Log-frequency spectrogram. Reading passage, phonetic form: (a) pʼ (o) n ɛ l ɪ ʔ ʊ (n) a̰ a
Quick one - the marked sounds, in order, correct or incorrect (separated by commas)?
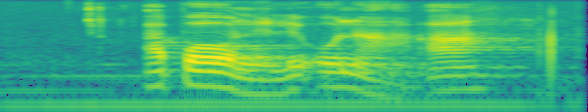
correct, incorrect, correct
